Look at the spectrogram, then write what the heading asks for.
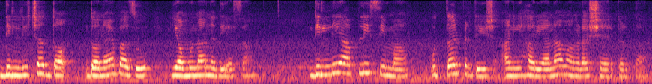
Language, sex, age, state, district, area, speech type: Goan Konkani, female, 18-30, Goa, Ponda, rural, spontaneous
